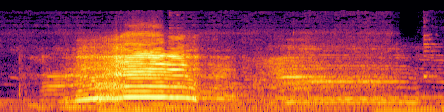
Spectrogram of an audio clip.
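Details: A cow moving through mud in a rice field, calling companions to come home to the barn, gives a loud moo that rises and then holds, followed by a softer, lower, drawn-out moo.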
